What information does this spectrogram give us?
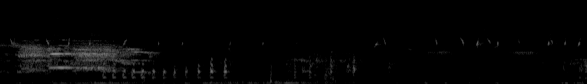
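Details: Decoy chicken used as a lure gives a brief hoarse crow, followed by a fast series of low clucks fading out, while small birds twitter high in the background.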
